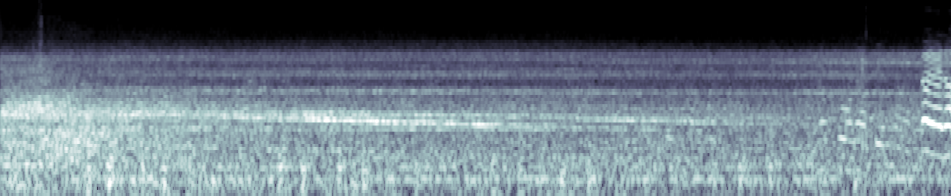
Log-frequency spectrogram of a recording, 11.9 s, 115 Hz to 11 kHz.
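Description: An EMU900 local train pulls into Hukou station bound for Miaoli, a loud sustained rumble with a slowly falling whine as it slows, brakes hissing near the end, with voices faint underneath.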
